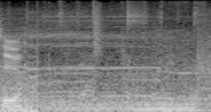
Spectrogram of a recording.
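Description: Steady low rumble of a car's engine and road noise heard inside the cabin.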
